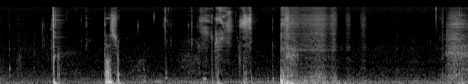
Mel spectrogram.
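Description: Chewing with irregular crunchy bursts and soft mouth noises, a few sharper bites standing out, during a taste test of a lemon-flavoured food, heard alone without any talking.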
